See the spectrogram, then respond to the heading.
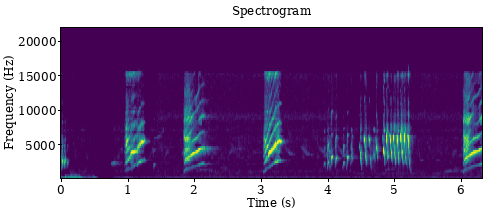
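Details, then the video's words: Canary lure song for young canaries learning the 'ngeriwik' chatter. Isolated rising sweep notes repeat about once a second, with a brief buzzy trill in the middle, over a faint hum and a short low thump at the start. "Pancingan Kenari Paud Cepat Bunyi || Cocok Untuk Kenari Paud Belajar Bunyi Ngeriwik"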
